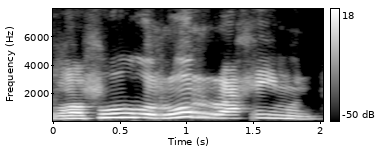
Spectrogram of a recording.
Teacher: जब नून बीच से बिल्कुल हट जाए तब आपका कंप्लीट मर्जिंग होता है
